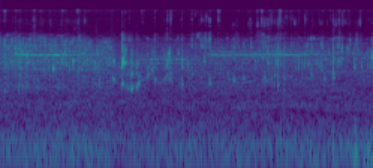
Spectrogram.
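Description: Plain water is poured to dilute liquid plant fertilizer, giving a steady trickling splash that runs for several seconds under faint background noise, with no talk.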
